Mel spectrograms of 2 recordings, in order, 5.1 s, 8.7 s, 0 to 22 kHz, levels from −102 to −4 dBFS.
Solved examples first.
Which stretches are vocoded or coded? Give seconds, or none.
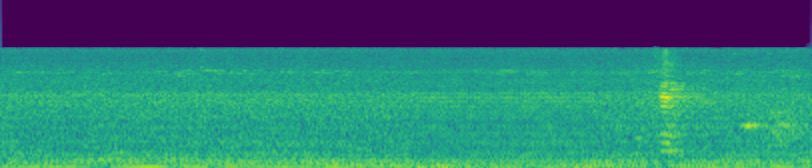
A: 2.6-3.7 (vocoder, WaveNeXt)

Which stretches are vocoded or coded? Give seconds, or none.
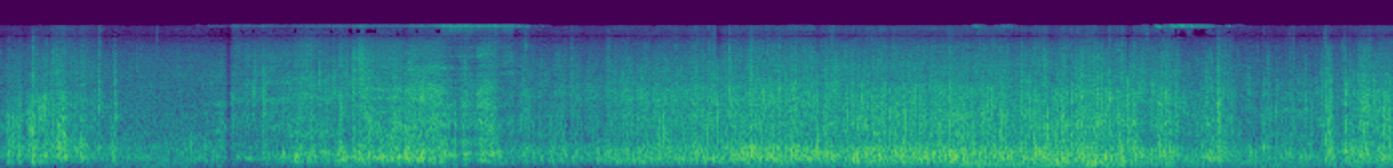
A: 1.3-3.2 (codec, SNAC)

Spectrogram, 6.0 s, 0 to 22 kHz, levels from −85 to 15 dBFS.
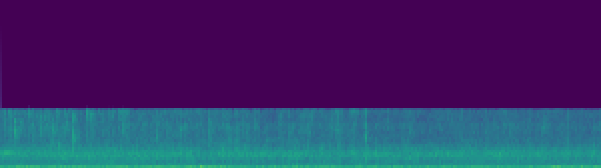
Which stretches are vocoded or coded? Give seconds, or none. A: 1.9-4.5 (codec, HILCodec)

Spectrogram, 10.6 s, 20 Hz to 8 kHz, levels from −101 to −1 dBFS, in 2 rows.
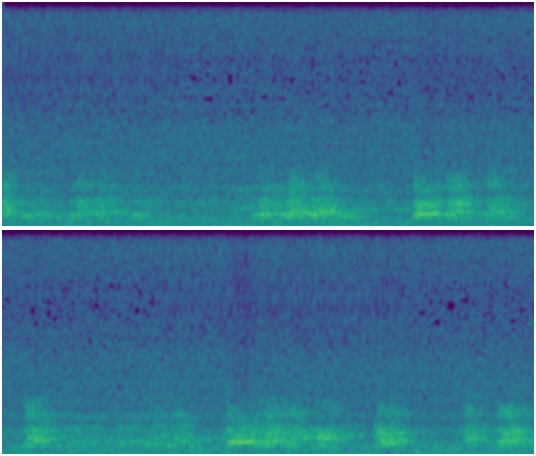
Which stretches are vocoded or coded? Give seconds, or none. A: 0.0-1.8 (vocoder, WaveNeXt); 6.9-9.3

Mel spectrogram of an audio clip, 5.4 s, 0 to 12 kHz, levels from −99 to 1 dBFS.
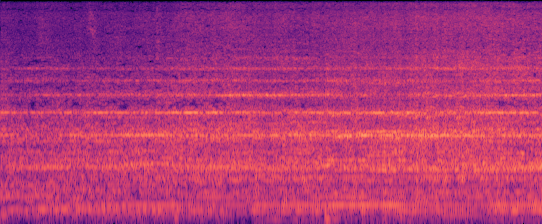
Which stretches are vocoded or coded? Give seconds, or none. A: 2.3-2.8 (codec, SNAC); 3.2-4.8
